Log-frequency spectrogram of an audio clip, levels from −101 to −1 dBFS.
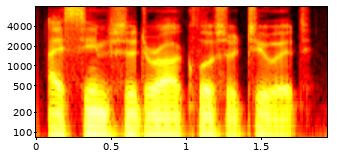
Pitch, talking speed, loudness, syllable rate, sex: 85 Hz, 215 wpm, -16 LUFS, 5.2 syllables/s, male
